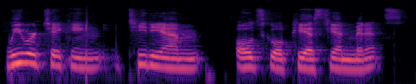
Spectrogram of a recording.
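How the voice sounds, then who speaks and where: A man hosting a podcast interview, talking quickly through technical jargon. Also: medium pitch, slight background noise. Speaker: podcast host.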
